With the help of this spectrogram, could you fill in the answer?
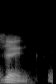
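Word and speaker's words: XING: Is this Zing or Zang? I'm not sure. It's X-I-N-G. – Zing. – Zing, is that how it's pronounced?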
